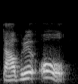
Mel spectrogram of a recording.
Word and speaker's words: 我: Yes, Chinese character is very difficult, but the pronunciation is WO. This is pronunciation of Chinese is easy. 我, u, o. This is u. This is o.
